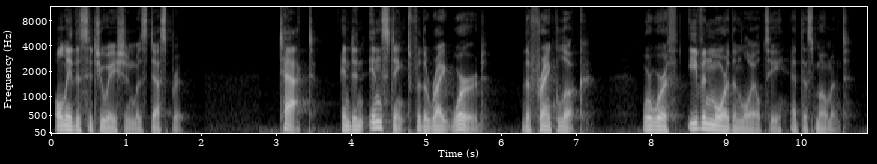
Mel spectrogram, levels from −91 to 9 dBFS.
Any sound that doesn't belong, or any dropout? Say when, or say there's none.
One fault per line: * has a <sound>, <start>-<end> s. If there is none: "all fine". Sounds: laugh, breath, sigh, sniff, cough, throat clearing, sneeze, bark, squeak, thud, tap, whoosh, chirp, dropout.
all fine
